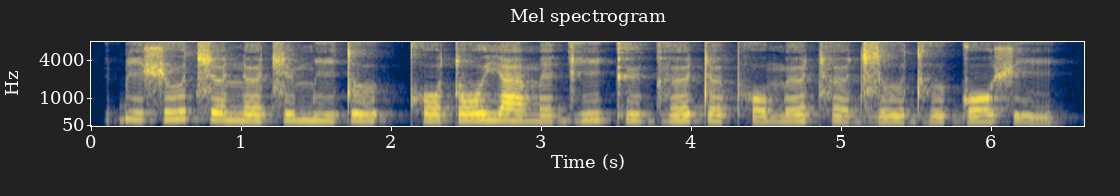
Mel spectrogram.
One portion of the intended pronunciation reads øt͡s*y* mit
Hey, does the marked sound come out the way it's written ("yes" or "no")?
yes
